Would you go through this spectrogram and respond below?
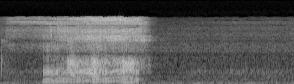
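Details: Snoring recorded with the SnoreLab app during sleep: a single loud, rattling snore lasting about a second, then quiet breathing and faint room hiss.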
